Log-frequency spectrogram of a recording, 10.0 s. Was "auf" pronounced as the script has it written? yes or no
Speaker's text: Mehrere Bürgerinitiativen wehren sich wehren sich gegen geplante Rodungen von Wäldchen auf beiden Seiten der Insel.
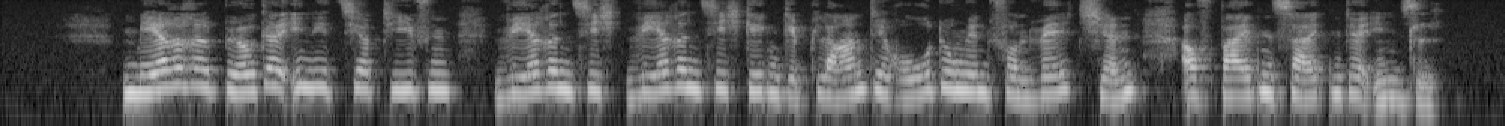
yes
